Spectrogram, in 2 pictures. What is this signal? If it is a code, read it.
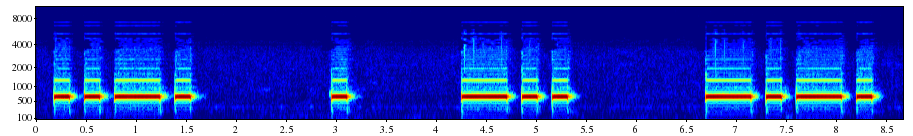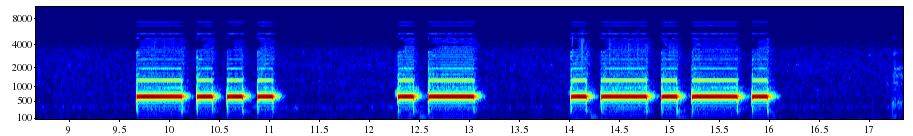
Morse code, heard as a keyed tone, about 8 wpm, 650 Hz. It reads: F E D C B A <AR>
